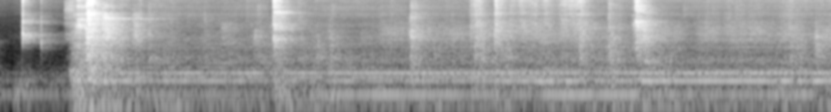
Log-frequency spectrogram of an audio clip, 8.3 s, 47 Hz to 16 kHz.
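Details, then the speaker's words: Garage door opener model 3585 on big door, replacing an 8550; steady low motor hum with faint rumble as door travels, slight grind on the way down considered normal; runs smooth and much quieter than the 8550. "So it does grind a little bit, but that is so much quieter when you compare it to the 8550."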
